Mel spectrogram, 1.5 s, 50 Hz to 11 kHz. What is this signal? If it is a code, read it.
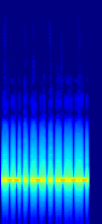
Morse code, heard as a keyed tone, about 46 wpm, 700 Hz. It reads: WERE.
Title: Sentences from Top 1000 Words 45wpm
